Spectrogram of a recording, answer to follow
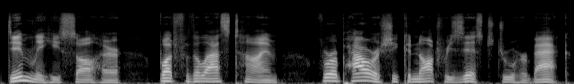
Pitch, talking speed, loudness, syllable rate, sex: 115 Hz, 200 wpm, -22 LUFS, 4.5 syllables/s, male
